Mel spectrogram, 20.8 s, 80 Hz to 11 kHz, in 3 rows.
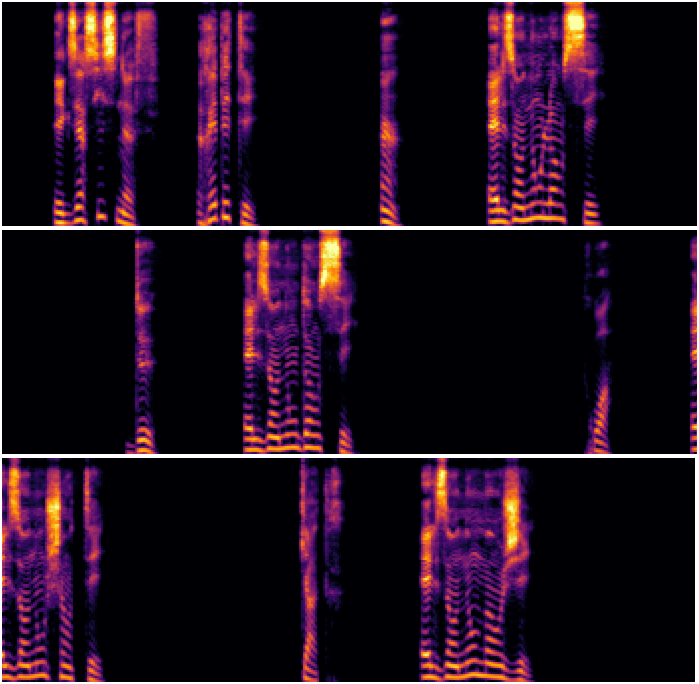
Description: Exercice 9 : répétez (AN - ON - AN)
